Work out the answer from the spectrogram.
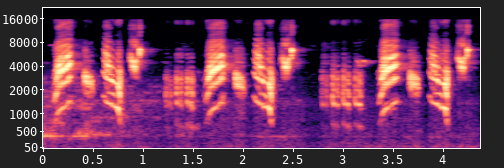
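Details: Long-tailed shrike lure song to make other shrikes answer: a repeated phrase of harsh downward-sweeping rasps, soft stuttering clicks and a high squeal, recurring roughly every two seconds.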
